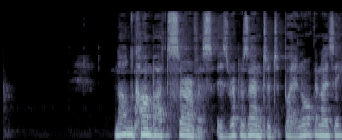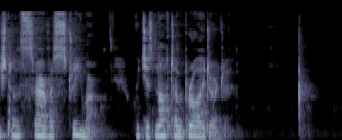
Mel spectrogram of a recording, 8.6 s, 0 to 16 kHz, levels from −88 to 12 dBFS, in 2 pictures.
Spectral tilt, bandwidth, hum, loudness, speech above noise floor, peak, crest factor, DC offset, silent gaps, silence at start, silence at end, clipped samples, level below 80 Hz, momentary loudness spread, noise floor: -4 dB/octave; 11.5 kHz; 50 Hz at -45 dBFS; -24 LUFS; 58 dB; -8 dBFS; 18 dB; under 0.1%; none; 1.45 s; 0.45 s; under 0.1%; -60 dBFS; 17 LU; -82 dBFS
